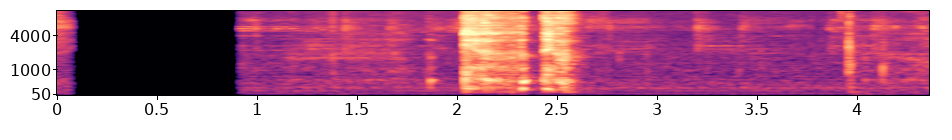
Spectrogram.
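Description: Two harsh coughs in close succession with a short catch between, over quiet room noise.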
